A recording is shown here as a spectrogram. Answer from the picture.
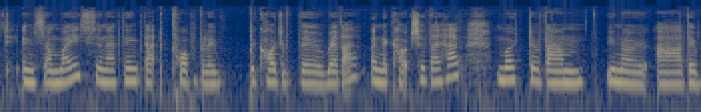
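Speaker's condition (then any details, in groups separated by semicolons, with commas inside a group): Deafness, born deaf; probably congenital deafness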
